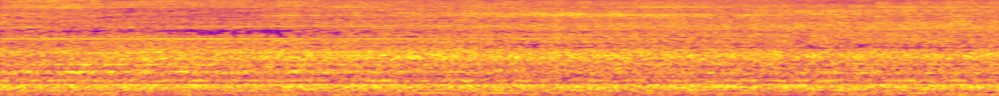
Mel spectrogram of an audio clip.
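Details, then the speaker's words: Steady high-pitched grinding as an electric burr smooths a man's thick, uneven foot calluses at lowered speed, after uncomfortable vibration; the calluses need several sessions to control. "t going to grind all of this down to make it smooth and then it's a process i have to see a few more times to really get the handle on these calluses"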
